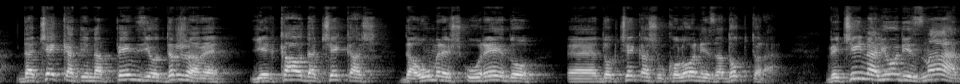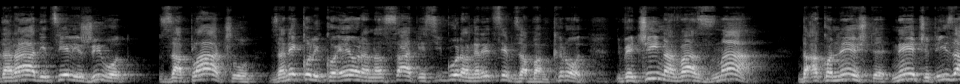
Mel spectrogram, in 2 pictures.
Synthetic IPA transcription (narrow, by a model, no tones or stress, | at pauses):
d̪at͡ʃe̞kat̪enape̞nzijod̪r̩ʒaʋe | jeɾkaod̪at͡ʃe̞kaʃ | d̪aumɾeʃuɾeːd̪u | d̪o̞kt͡ʃe̞kaʃuko̞loːnijizad̪o̞kt̪oɾa̰ | ʋe̞t͡ʃinaʎuːd̪iznaːd̪aɾaːd̪it̪sjeːliʒiʋo̞t̪ | zaplˠaːt͡ʃuzane̞ko̞liko̞e̞uɾanasaːt̪jesiɡuɾanɾet̪sep̚t̪zabaŋkɾot̪ʋe̞t͡ʃinaʋasznaː | d̪aːko̞neːʃt̪eneːt͡ʃet̪eiza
